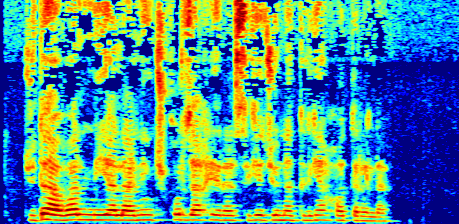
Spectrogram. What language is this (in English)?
Uzbek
